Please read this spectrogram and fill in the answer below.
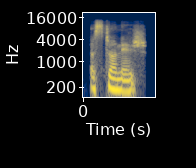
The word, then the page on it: astonish: Indian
